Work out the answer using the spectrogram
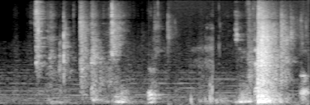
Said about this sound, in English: Knocking shit over. Nice.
